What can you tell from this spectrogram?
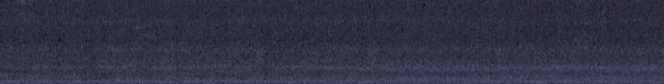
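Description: Steady rushing of heavy floodwater pouring over the spillway, a continuous even roar with no breaks.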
